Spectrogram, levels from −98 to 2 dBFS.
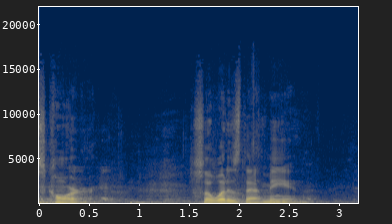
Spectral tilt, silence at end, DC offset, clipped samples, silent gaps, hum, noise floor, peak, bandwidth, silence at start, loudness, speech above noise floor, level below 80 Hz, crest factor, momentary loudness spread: -7.5 dB/octave; 0.45 s; under 0.1%; under 0.1%; none; none; -53 dBFS; -12 dBFS; 13.5 kHz; 0 s; -30 LUFS; 23 dB; -54 dBFS; 20 dB; 24 LU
